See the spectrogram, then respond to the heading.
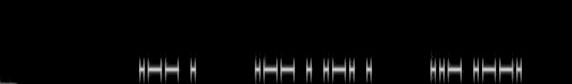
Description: Morse code, heard as a keyed tone, about 28 wpm, 700 Hz. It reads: WE WERE UP
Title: 2x Word-Spacing - Sentences from Top 400 Words - 28wpm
